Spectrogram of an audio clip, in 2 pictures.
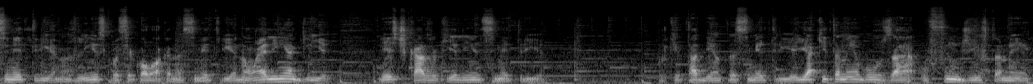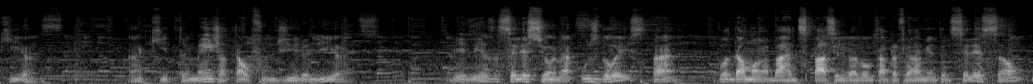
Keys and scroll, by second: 17.6 space.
